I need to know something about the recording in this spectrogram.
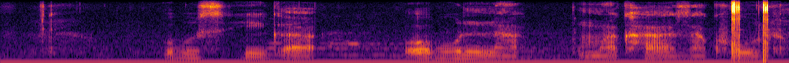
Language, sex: South Ndebele, male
